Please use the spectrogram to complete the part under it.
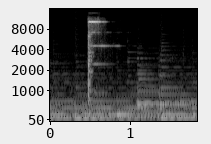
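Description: A bell rung to signal the start of a speech in an online school debate, one bright ringing strike near the middle with a lingering tone over a steady background hum.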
